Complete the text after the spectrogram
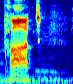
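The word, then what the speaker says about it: Kaat: Rolled up 283 wins, won more gold gloves than anybody in the history of the game, and was nicknamed Kitty, although his last name is not pronounced Cat, as you know, but Cott.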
